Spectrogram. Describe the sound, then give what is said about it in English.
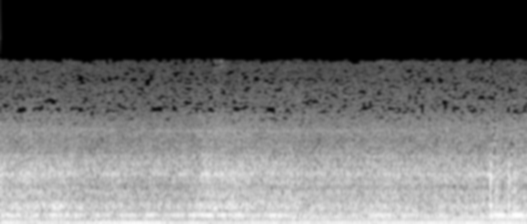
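Steady, continuous low rumble of a car in motion, road and engine noise heard from inside, as it heads from the first checkpoint at the Automotive Hall of Fame Museum to the next one, constant and even throughout with no voices. “So we're well out of the first checkpoint now, uh, headed to the next one.”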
